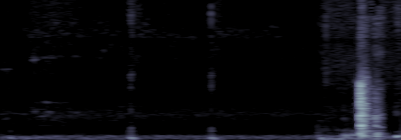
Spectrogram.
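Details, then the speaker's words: Harsh whooshing systolic murmur heard at the aortic focus, caused by ventricular ejection across the valve; aortic stenosis. "Sí, podría ser un soplo sistólico debido al momento de la inyección del ventrículo."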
